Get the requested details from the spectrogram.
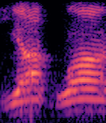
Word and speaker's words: Yahweh: And like I said, again, we're here to, we're doing a series called A Due Order of YHWH, proper name YHWH is Yahweh, how you pronounce it.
